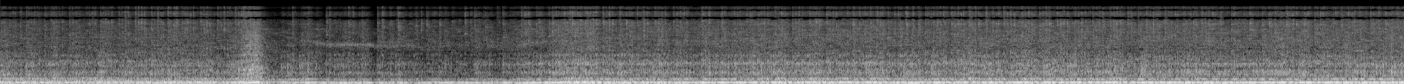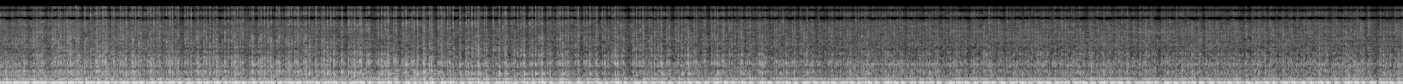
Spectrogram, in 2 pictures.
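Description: Ford V8 engine of a drag car running at a steady idle, loud and low-pitched, with a short dip in level about two and a half seconds in.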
